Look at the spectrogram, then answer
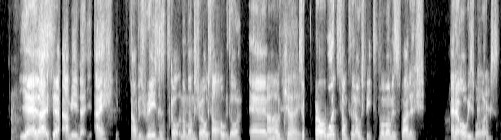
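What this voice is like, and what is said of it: Scottish accent. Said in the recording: “I was picking up on a Scottish accent.”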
